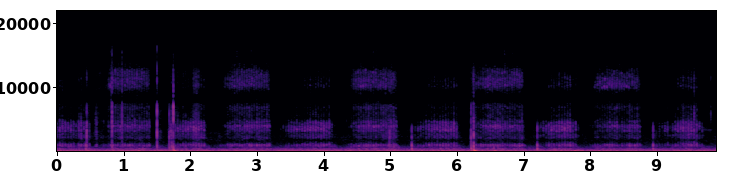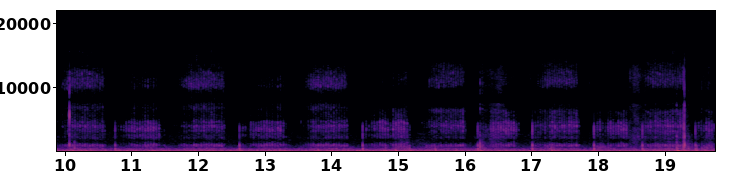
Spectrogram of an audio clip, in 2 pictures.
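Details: Sleeping cat snoring: continuous deep rumble with airy hissing pulses on each breath, about every 0.7 seconds, keeping an even, unbroken rhythm across twenty seconds, with occasional tiny ticks.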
